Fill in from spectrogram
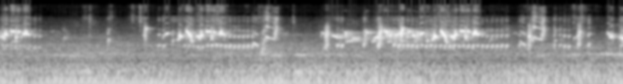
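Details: Singing bulbul, noted for its developed voice and many phrases. Scattered bursts of liquid warbling notes come in several short phrases with quiet gaps between them, and a low steady hum sits underneath.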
